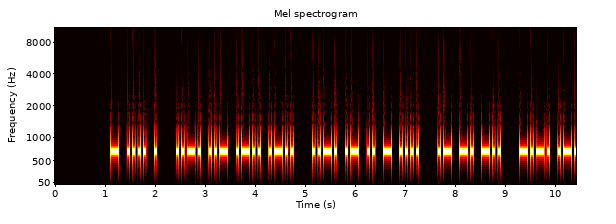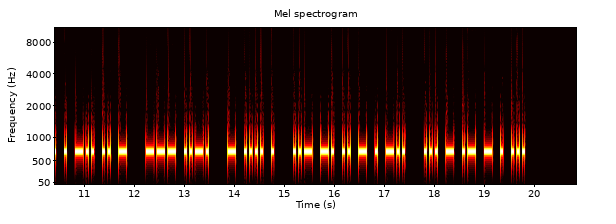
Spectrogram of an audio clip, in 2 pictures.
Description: Morse code, heard as a keyed tone, about 22 wpm, 700 Hz. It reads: THE FULL FAITH AND CREDIT OF THE UNITED STATES
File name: Sets of 9 Words - 22wpm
